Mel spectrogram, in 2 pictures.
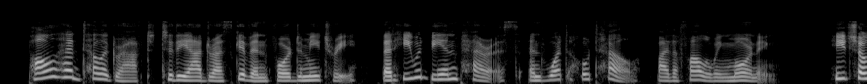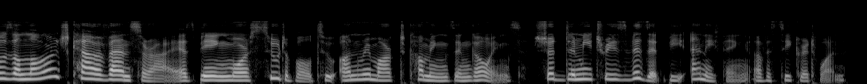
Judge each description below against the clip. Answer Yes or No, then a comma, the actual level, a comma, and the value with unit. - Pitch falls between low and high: No, high, 195 Hz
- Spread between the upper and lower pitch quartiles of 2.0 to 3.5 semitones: No, wide, 5.4 semitones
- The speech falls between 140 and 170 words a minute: Yes, average, 160 wpm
